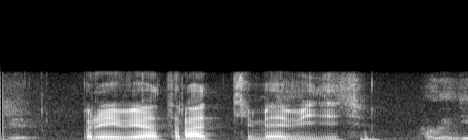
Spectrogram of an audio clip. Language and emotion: Russian, positive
